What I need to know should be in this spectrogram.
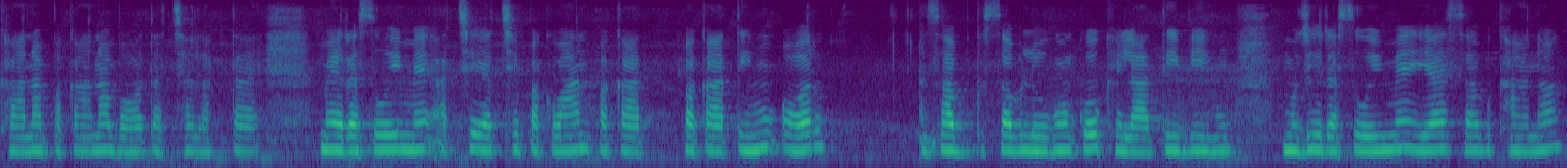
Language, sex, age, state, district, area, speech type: Hindi, female, 18-30, Madhya Pradesh, Seoni, urban, spontaneous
